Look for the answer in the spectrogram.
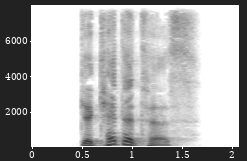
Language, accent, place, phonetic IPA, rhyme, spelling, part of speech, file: German, Germany, Berlin, [ɡəˈkɛtətəs], -ɛtətəs, gekettetes, adjective, De-gekettetes.ogg
- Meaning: strong/mixed nominative/accusative neuter singular of gekettet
